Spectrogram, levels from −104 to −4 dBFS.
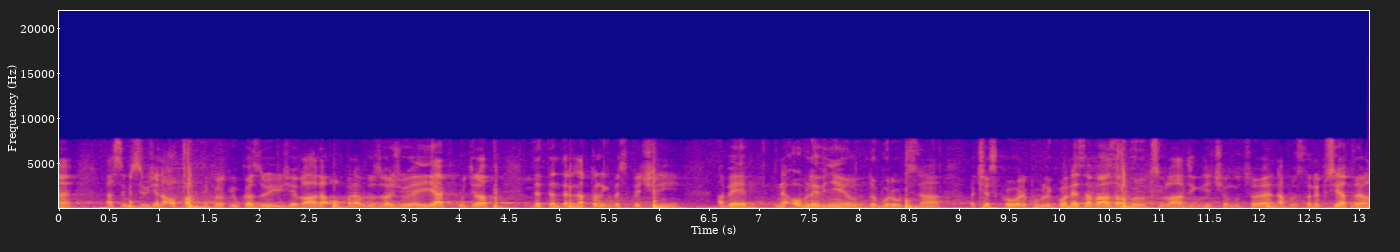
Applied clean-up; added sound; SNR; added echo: none; Walk, footsteps; 3 dB; none.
